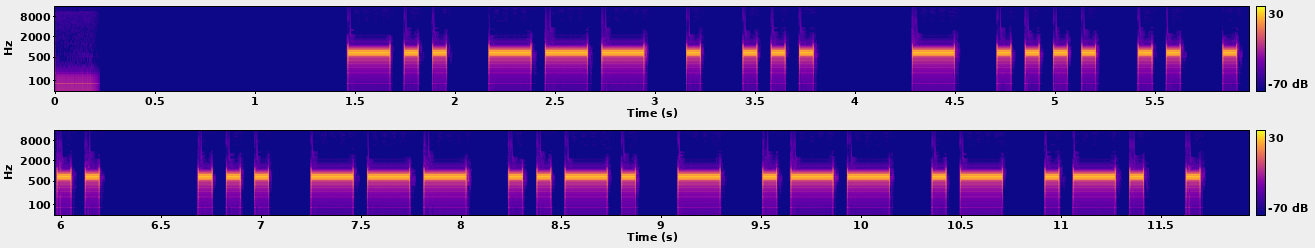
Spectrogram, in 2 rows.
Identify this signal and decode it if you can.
Morse code, heard as a keyed tone, about 17 wpm, 700 Hz. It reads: DOES THIS SOFTWARE
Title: Sentences from Top 1000 Words - Review Part 3 - 17wpm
